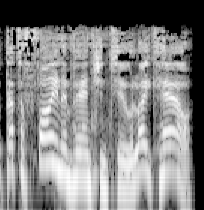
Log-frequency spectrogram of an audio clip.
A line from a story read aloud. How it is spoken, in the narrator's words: cried Temple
